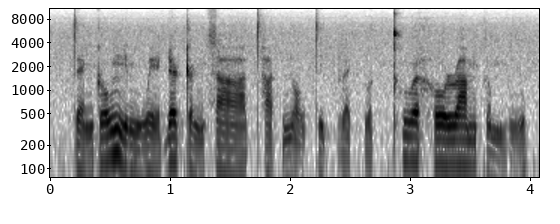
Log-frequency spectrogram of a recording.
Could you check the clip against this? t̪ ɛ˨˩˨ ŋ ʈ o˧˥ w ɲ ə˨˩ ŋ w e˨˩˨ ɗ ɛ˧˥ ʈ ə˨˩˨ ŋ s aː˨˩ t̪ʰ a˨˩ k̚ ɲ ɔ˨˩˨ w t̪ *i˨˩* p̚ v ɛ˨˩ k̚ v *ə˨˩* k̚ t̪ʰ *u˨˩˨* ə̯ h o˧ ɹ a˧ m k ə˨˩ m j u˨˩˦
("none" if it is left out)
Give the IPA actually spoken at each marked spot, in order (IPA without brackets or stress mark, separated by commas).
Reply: i˨˩, ə˨˩, u˧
